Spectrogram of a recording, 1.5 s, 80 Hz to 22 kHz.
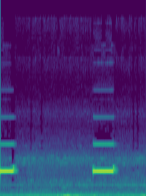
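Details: Takeuchi TL12V2 track loader at -30C moving snow, stalling repeatedly: two sharp beeps over the diesel hum as it throws SPN 1239 FMI 1 (high-pressure fuel leak) and SPN 523620 FMI 2; owner suspects gelled summer diesel, not confirmed.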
